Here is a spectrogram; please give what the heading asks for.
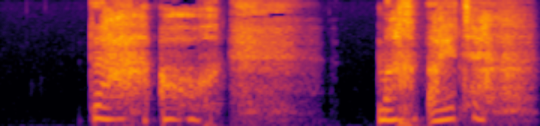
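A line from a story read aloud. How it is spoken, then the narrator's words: Panting. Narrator (German): keuche ich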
